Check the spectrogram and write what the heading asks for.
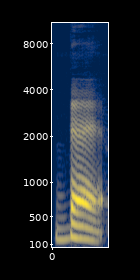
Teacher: दोनों लिप्स आपस में होंठ मिलते हैं तो बै का उच्चारण होता है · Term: ओष्ठ ध्वनि, ओष ध्वनि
